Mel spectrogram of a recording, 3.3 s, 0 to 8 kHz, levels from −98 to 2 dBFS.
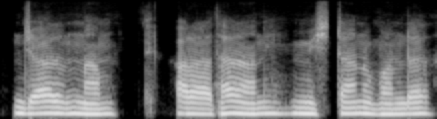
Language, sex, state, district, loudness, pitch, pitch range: Bengali, male, West Bengal, Malda, -13 LUFS, 140 Hz, 135-145 Hz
